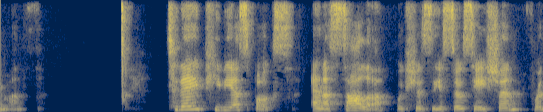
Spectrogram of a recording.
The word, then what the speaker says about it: ASALH: I'd like to share some information about ASALH. That's how we pronounce our acronym.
